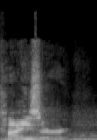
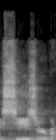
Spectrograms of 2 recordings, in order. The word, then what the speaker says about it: Caesar: No got the pronunciation like etu, but you know in uh uh Latin it's actually pronounced Kaiser, but we we just say Caesar.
